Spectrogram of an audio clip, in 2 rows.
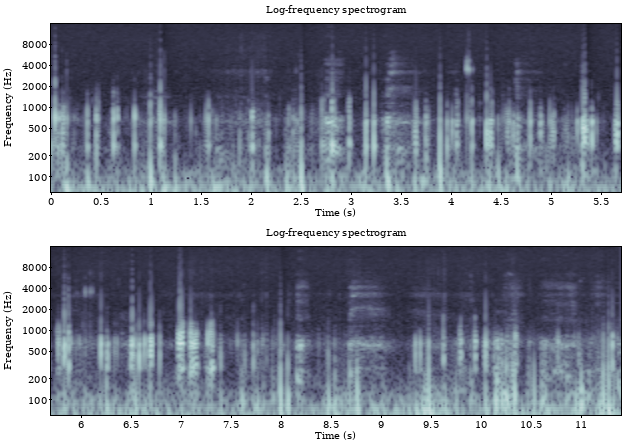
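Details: Belly sounds during a Mentos and 1.5 L cola challenge, recorded before lying down for stethoscope recording, stomach described as at its limit; gurgling bowel sounds.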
